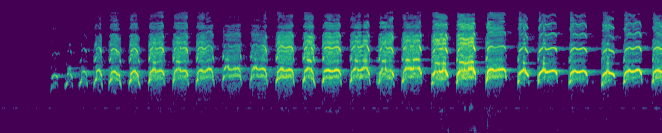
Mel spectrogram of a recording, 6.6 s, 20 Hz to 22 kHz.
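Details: Arriving osprey at the Hog Island nest, 5:37 am EDT on 13 August 2019; a rapid, harsh, squealing chatter of repeated notes, almost four per second, sustained for six seconds, slightly hoarser than pure whistles.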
